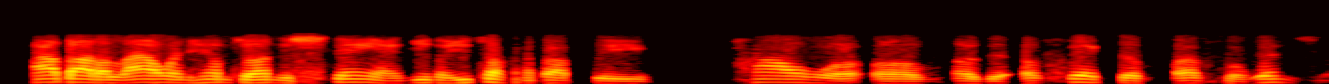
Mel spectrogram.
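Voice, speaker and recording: At a fairly quick pace, an unremarkable speaking voice talks with ordinary pitch variation. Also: man, fairly high pitch for a man. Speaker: radio host. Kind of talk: radio dj patter, station-ID and sound-check chatter. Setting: on the road, sound test. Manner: upbeat, chatty, punchy.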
